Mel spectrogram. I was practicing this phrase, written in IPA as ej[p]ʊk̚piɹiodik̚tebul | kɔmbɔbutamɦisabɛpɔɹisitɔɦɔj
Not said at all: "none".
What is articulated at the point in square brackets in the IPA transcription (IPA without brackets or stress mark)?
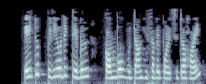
t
